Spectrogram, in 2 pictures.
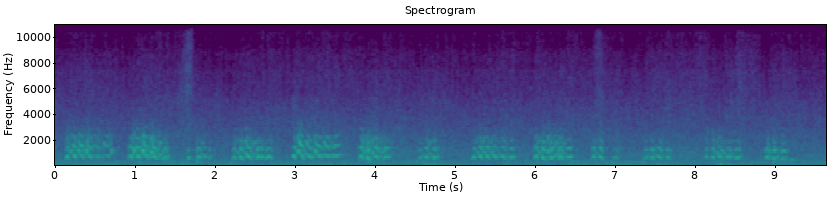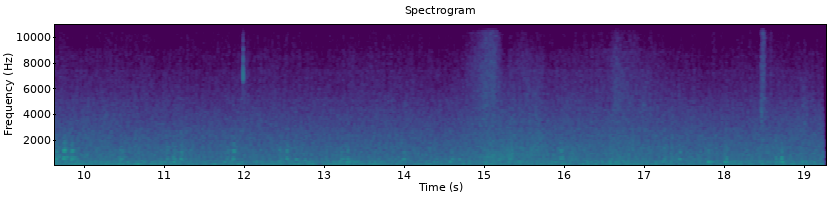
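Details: Pet female guinea pig seeking affection from her owner indoors, voicing varied calls to express emotion: a steady series of short, harmonic squeaky notes pulsing in rhythmic bursts for about ten seconds, then fading to quiet room noise with faint rustles.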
